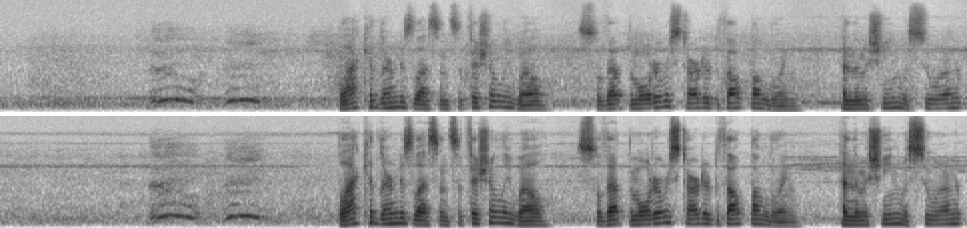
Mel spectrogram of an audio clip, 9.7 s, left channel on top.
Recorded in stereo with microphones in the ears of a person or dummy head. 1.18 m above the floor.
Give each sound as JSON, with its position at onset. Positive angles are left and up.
{"t": 1.5, "sound": "breathing", "side_deg": -50, "distance_m": 0.6}
{"t": 3.4, "sound": "a man speaking", "side_deg": -45, "distance_m": 0.6}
